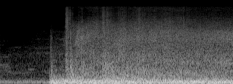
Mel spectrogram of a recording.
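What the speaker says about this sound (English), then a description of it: "Here comes our cloud of missiles, better than theirs." A missile volley in the real-time strategy game Wargame: Red Dragon: after a quiet lead-in, a sudden loud roaring launch rushes in and holds as a dense, sustained rumble of rockets firing together.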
